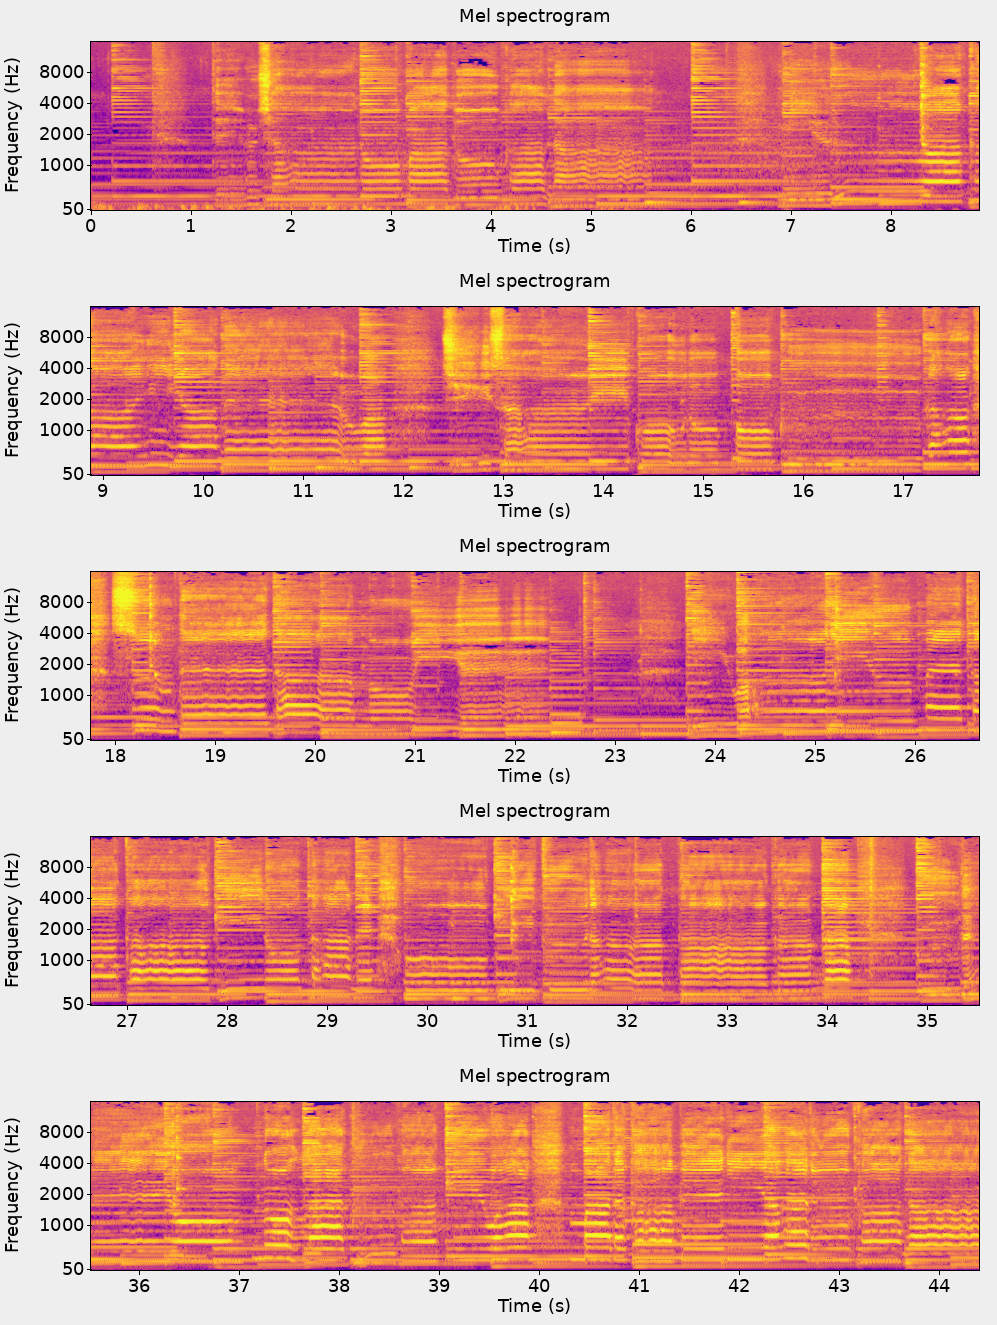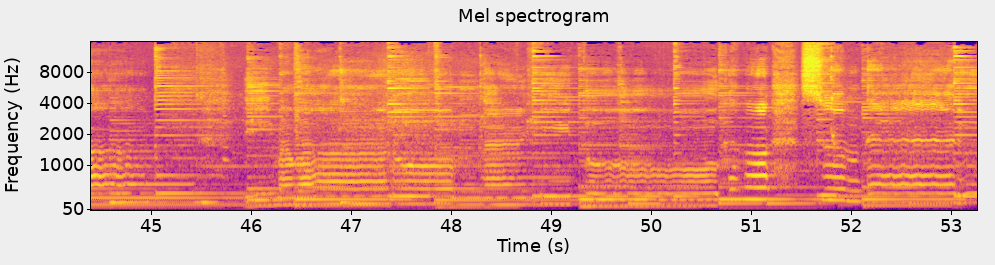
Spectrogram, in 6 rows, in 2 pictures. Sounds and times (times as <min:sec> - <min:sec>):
Acoustic guitar: 0:00.0 - 0:53.2.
